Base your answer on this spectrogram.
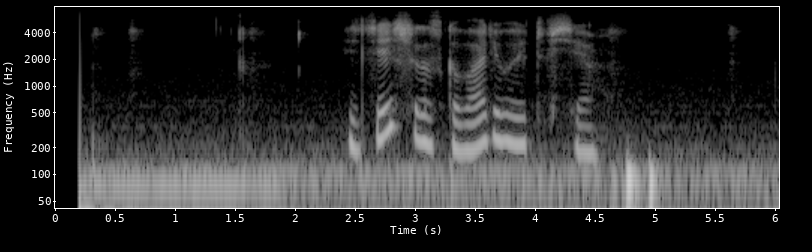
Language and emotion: Russian, neutral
